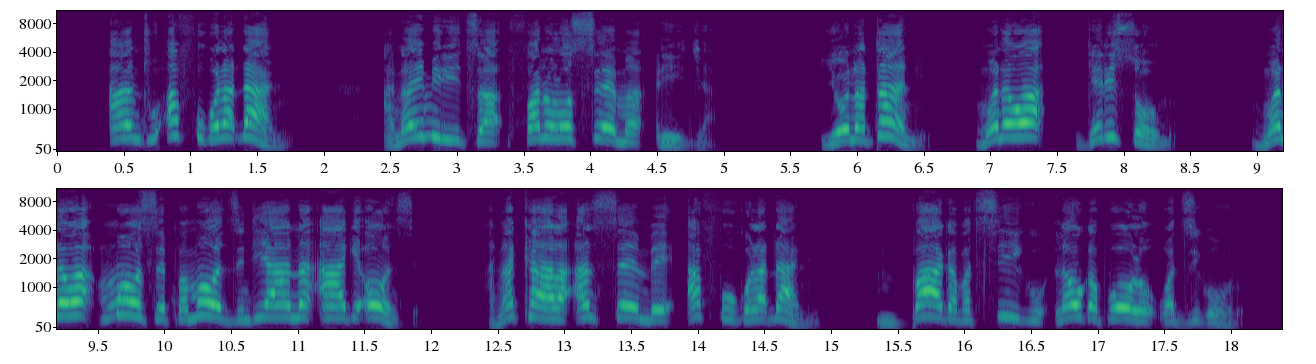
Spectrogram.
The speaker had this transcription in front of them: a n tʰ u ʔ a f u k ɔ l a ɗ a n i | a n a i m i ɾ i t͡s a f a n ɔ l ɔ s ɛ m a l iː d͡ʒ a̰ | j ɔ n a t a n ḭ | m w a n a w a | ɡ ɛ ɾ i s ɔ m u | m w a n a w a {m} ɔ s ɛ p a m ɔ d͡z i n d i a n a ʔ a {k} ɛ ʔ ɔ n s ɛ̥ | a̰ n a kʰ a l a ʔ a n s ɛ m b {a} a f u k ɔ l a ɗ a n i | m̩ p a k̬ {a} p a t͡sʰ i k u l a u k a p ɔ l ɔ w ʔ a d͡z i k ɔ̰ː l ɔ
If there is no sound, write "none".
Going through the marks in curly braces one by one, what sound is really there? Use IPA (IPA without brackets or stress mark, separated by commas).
m, k, ɛ, a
